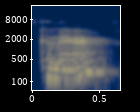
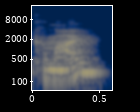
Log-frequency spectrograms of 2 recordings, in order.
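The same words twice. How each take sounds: First: The final R sound is pronounced. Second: The final R sound is silent. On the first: The speaker calls it wrong. "A lot of people say Khmer" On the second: The speaker calls it right. "it's actually Khmer. Um, it's just that the the R consonant at the end is is uh, silent"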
